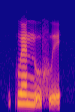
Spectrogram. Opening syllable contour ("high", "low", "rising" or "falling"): high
